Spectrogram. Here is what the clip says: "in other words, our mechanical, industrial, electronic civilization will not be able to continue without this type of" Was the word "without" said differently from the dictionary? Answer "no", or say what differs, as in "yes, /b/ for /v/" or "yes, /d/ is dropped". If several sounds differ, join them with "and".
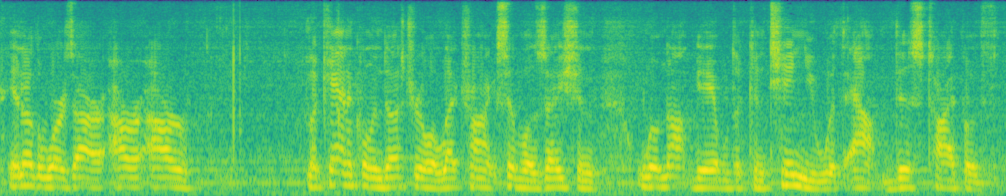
no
